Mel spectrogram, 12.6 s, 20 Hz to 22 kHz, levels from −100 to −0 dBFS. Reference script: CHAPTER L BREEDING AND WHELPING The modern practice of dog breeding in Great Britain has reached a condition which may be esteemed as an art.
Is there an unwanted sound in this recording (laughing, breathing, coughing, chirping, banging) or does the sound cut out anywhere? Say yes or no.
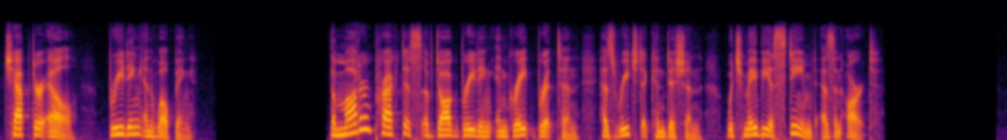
no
